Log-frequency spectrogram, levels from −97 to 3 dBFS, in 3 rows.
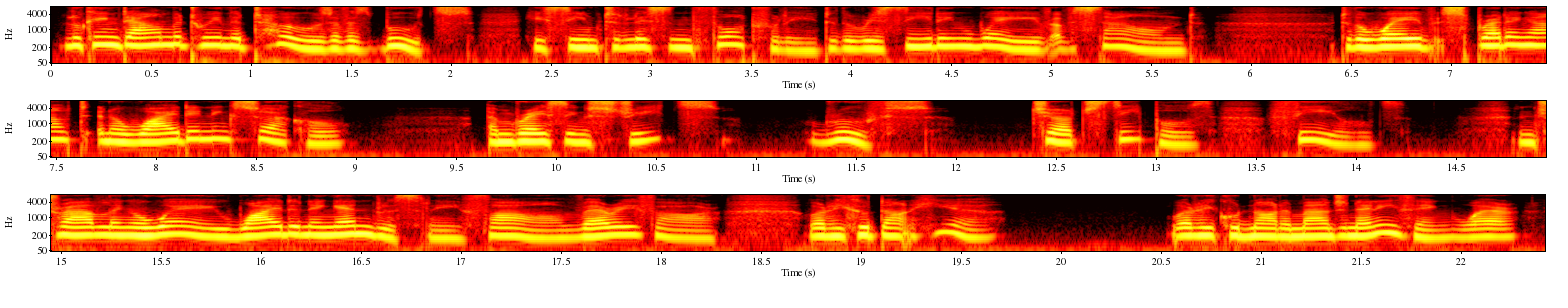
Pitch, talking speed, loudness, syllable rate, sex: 205 Hz, 135 wpm, -20 LUFS, 4.8 syllables/s, female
